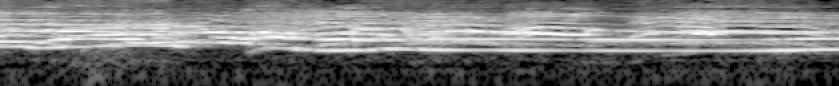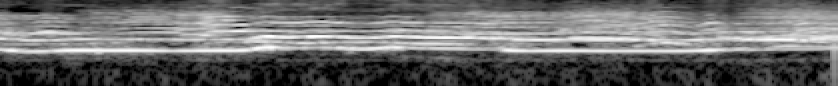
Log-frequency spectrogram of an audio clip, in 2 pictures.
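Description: An adult Siberian husky and a litter of husky puppies howling together: one low howl held nearly steady underneath, with several higher, wavering howls over it.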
